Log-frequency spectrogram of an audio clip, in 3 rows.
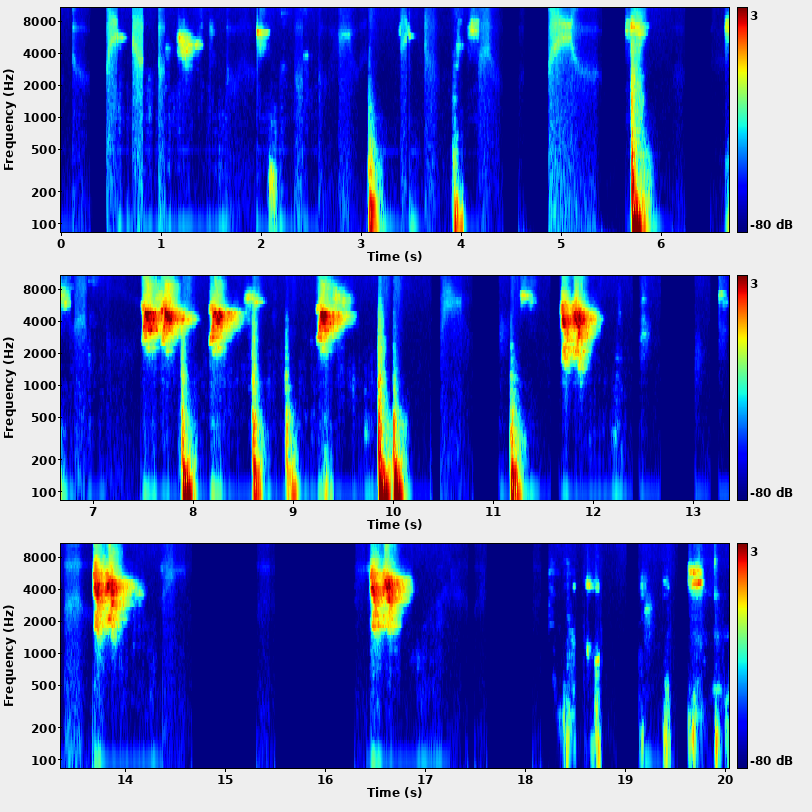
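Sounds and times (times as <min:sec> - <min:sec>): birds chirping scratchy calls: 0:07.5 - 0:09.6, 0:13.7 - 0:14.2
dull low knocks: 0:09.9 - 0:10.2.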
